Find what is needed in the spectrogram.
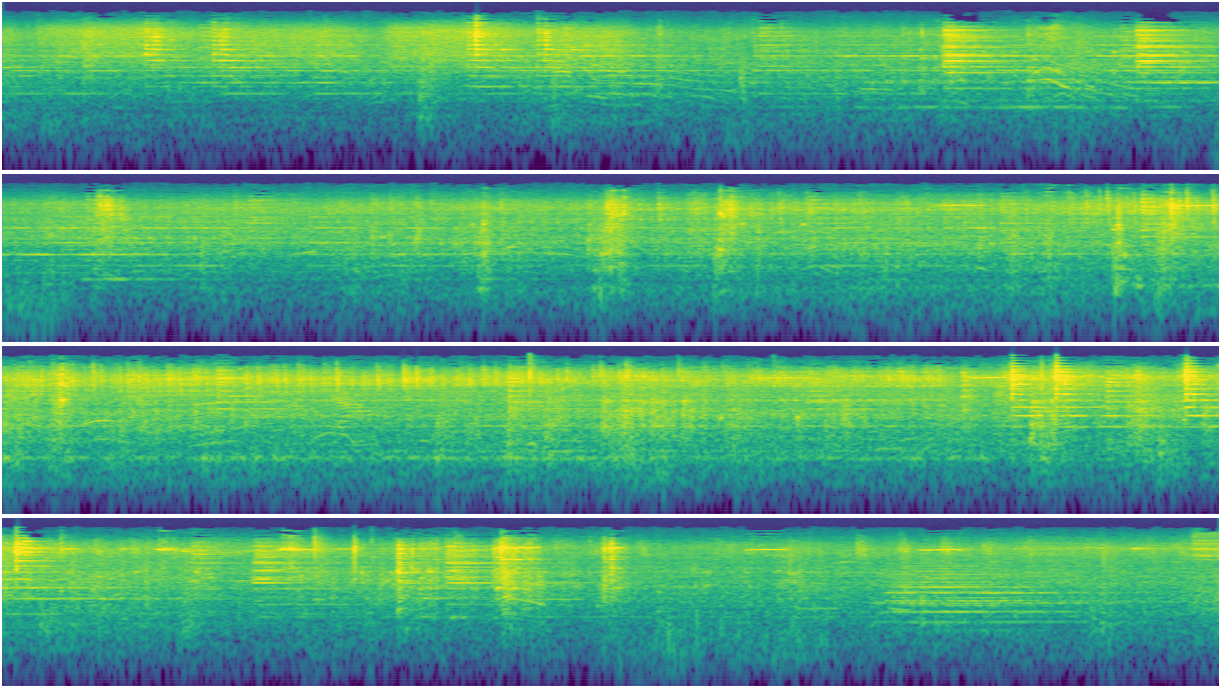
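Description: Vintage trolley cars rolling past on rail, their wheels clicking and knocking over the track joints. A steady hum is held for several seconds midway, as the Los Angeles Railway streetcar draws near.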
